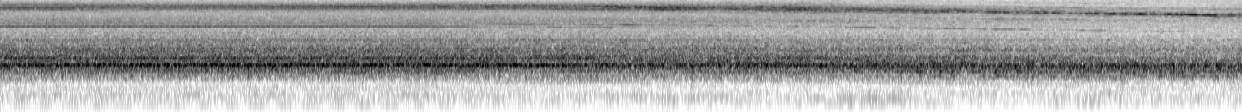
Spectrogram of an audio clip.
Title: Washing Machine spin cycle bad bearings screeching sound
